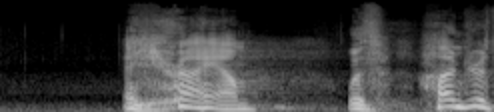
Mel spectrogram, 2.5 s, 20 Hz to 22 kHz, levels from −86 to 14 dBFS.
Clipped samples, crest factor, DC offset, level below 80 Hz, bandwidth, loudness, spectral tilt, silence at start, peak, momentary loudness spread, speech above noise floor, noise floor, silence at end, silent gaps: under 0.1%; 16 dB; under 0.1%; -42 dBFS; 16.5 kHz; -17 LUFS; -6 dB/octave; 0.6 s; 0 dBFS; 7 LU; 37 dB; -52 dBFS; 0 s; none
